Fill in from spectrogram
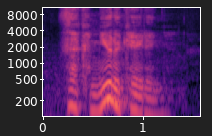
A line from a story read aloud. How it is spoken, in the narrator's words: Jethro gasped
